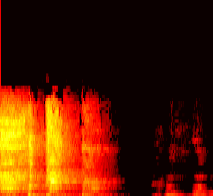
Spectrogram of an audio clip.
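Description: A man coughing: a loud run of three coughs, then a few quieter coughs near the end.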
